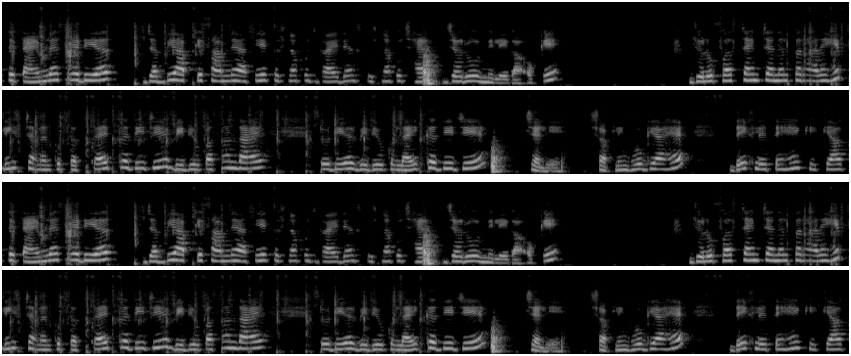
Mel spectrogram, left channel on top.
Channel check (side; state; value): both; identical; correlation 1.00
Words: टाइमलेस है डियर। जब भी आपके सामने आती है कुछ ना कुछ गाइडेंस, कुछ ना कुछ हेल्प जरूर मिलेगा। ओके, जो लोग फर्स्ट टाइम चैनल पर आ रहे हैं प्लीज चैनल को सब्सक्राइब कर दीजिए। वीडियो पसंद आए तो डियर वीडियो को लाइक कर दीजिए। चलिए, शफलिंग हो गया है, देख लेते हैं कि क्या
